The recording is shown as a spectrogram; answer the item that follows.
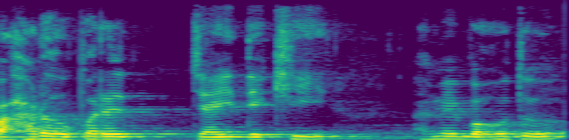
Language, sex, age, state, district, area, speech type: Odia, male, 30-45, Odisha, Puri, urban, spontaneous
